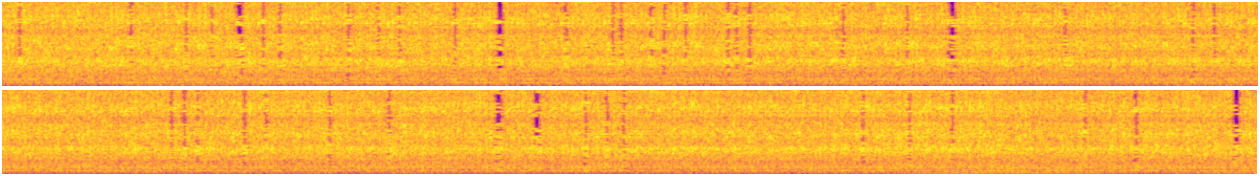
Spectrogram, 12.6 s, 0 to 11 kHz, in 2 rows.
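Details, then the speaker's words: Triumph Spitfire with HS2 carbs after carb adjustment, started with starter fluid on a hot day: a steady fast idle with faint irregular stumbles. It is still idling high and a slight miss remains, though it is improved. "That's better. Still a little miss in there and stuff, but I think that's better."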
